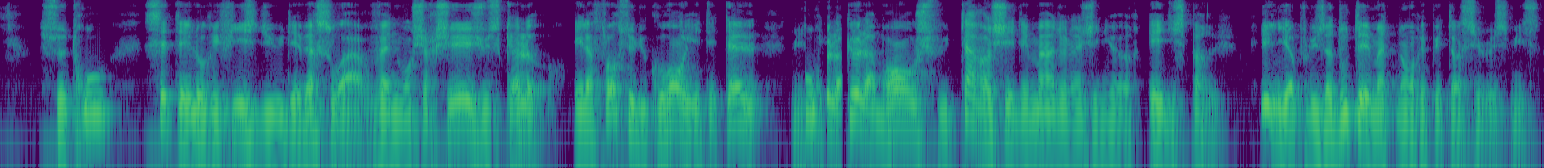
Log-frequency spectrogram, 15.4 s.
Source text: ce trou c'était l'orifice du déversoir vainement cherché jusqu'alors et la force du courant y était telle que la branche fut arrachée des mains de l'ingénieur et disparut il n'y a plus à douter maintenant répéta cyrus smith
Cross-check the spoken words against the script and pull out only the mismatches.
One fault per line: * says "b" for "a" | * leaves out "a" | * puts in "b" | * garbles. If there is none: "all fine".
* garbles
